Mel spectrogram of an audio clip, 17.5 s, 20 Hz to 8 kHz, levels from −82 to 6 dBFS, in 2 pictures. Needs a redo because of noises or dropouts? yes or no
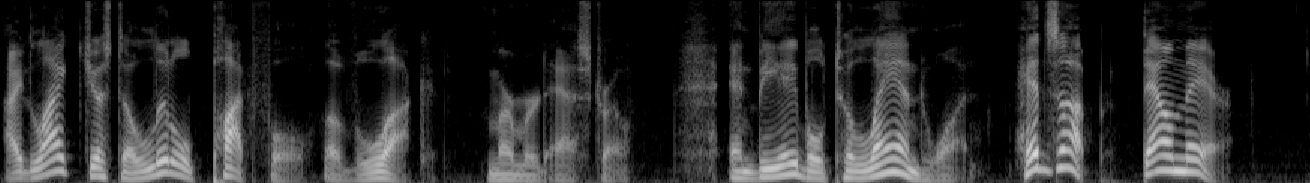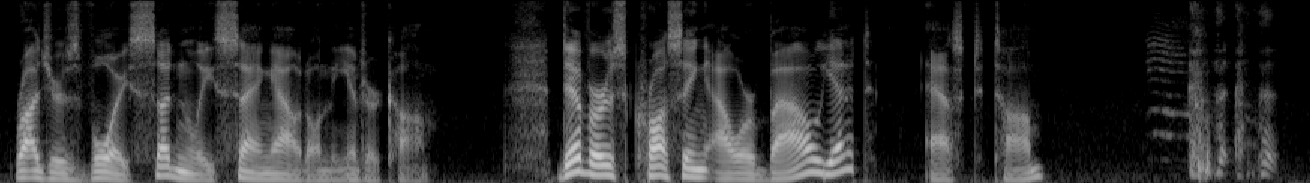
yes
